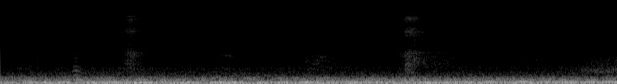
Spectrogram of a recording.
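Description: A steady low rumbling drone under short breathy sounds that come every second or so, from the soundtrack of a Mugler advertisement.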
